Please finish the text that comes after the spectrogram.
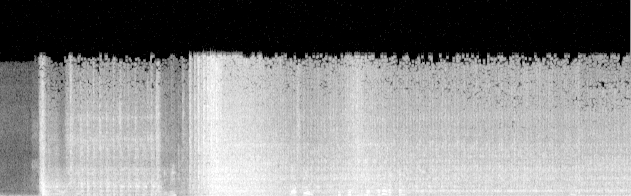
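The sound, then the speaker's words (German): An old VW bus engine is cranked with the starter outdoors, whirring steadily for a couple of seconds before it catches with a loud roar and settles into a rough, uneven idle. “Draußen im Freien macht sich Sebastian Knierin am Anlasser zu schaffen.”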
